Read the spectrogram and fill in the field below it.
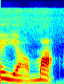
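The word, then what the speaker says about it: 山: Misalnya, ini kanji gunung sendiri dibacanya yama.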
